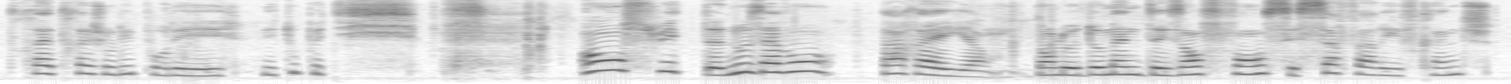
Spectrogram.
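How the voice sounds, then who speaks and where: A woman talks slowly through a casual haul video with a mellow, rounded voice. She pauses often with fillers and sometimes sinks into a whisper while showing her things. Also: fairly high pitch. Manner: chatty, hesitant, with many fillers. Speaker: crafting vlogger.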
